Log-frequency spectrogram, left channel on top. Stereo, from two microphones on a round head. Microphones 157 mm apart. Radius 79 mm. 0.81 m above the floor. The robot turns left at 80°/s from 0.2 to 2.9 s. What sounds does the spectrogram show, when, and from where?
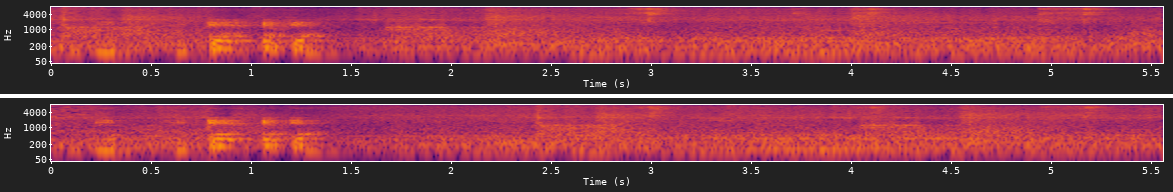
0.2 s throat clearing: 70° right (ahead or behind), 5 m; by 1.5 s 10° right (ahead or behind), 5 m
2.6 s cutlery clinking: 85° left, 7 m; by 5.5 s 70° left (ahead or behind), 7 m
